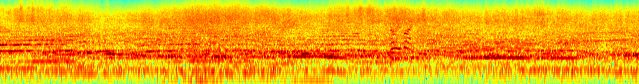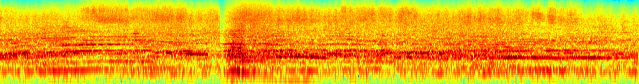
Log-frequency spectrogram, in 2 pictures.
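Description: Several race car engines roar loudly as the cars speed around a track.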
